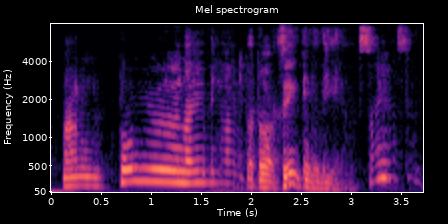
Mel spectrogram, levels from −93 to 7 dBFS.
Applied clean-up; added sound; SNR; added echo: neural mask model DeepFilterNet 3.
